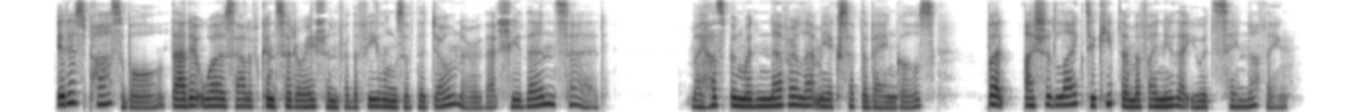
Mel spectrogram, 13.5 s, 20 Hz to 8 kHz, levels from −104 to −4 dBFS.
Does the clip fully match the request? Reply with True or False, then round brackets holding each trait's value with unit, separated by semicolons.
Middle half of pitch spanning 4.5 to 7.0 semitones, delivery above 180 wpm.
False (3.5 semitones; 190 wpm)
